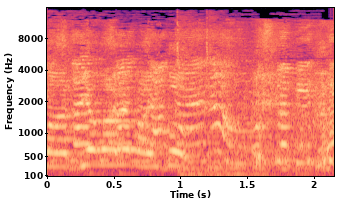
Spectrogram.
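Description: A man's raised voice arguing heatedly, with other voices talking over him.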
